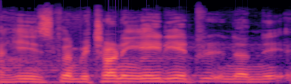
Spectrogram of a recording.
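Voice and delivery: ordinary talk, nothing marked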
